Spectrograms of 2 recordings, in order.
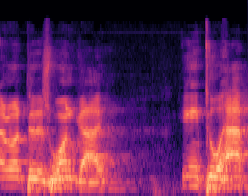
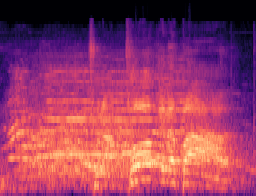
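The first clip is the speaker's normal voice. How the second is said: crowd greeting; 5 semitones higher, much slower than usual. Real, not acted.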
